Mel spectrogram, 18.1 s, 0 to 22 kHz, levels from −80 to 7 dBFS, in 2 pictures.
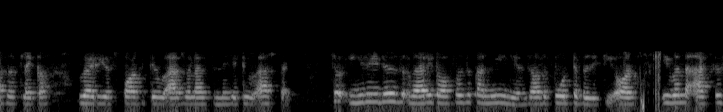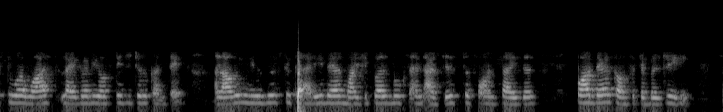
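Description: GSM full-rate codec coloring throughout this speech clip: the vocal-tract model driven by sparse regular pulses gives a buzzy, gravelly roughness, and the band runs only from 250 Hz to 3.7 kHz, which fits the 13 kbps full-rate coder. GSM bit errors at 7.93–8.28 s, after "convenience or the portability" and before "even the access to", and at 12.70–12.85 s, after "content allowing users to" and before "their multiple books and": corrupted filter, pitch and gain values break the decoded speech into squawks, pops and gargling.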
